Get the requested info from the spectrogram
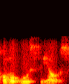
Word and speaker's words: homoousios: The Greek word for same substance, referring to the Father and the Son, is homoousios. Some say homoousios, depending, but I see homoousios, meaning the same substance, meaning that Jesus being one with the Father.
